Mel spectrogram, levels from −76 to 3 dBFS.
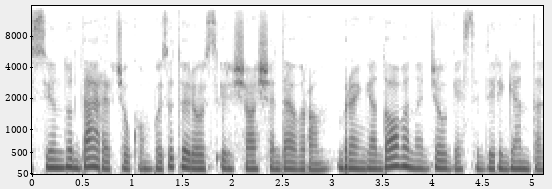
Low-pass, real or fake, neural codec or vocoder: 14.4 kHz; real; none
